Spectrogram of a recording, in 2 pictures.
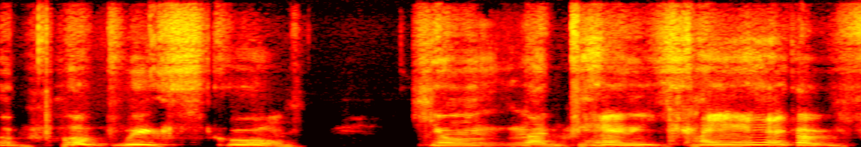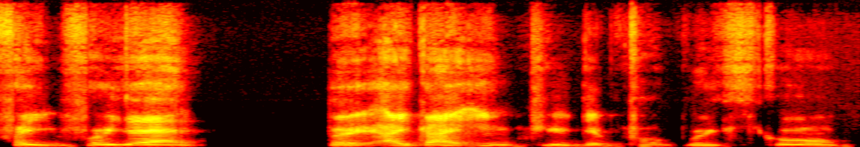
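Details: Dysarthria (slurred speech) in a man who uses a speech-captioning app, heard before the captioning was switched on.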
